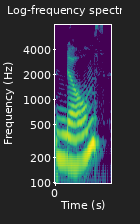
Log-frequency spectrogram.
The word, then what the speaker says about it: nome: And remember those were called gnomes. Um and not spelled like a garden gnome but n o m e because uh remember the whole conflict between Seth or Seth and Osiris his brother.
